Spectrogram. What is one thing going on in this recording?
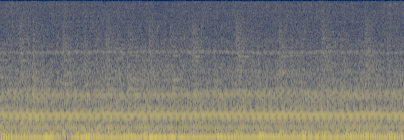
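Water rushes against a speeding boat's hull.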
